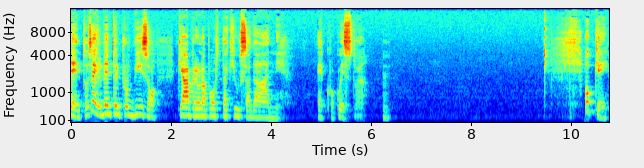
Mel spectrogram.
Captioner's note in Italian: schiarire la voce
